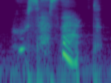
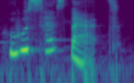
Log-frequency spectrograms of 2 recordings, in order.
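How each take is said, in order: First: High, soft incredulous question; hushed disbelief. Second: High-pitched, drawn-out incredulous question; appalled disbelief. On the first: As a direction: ask it in a small, appalled voice. Repeats appalled question more quietly. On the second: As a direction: squeal it slowly in disbelief. Appalled at guest's remark. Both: Acted.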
